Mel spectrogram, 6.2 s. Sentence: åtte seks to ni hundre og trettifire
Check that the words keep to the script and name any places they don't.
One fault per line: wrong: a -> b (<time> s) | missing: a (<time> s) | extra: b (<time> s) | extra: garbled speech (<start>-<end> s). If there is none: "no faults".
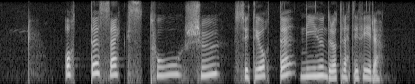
extra: sju syttiåtte (2.8 s)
